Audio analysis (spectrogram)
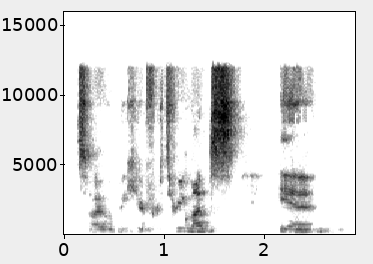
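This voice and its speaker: A woman is speaking. Her pace is very slow. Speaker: business professor. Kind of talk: panel discussion.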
